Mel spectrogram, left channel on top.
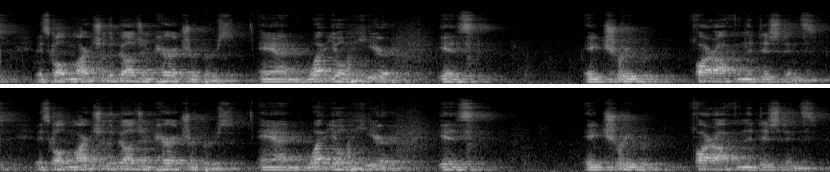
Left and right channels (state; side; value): normal; both; correlation 0.37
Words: It's called March of the Belgian Paratroopers. And what you'll hear is a troop far off in the distance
